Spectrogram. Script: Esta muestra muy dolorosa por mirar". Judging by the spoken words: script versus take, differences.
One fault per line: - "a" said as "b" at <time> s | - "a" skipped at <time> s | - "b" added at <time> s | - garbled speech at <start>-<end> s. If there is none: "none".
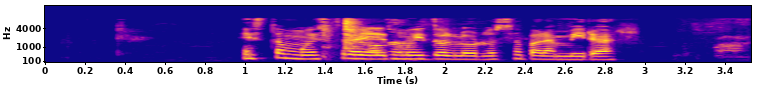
- "es" added at 1.6 s
- "por" said as "para" at 2.4 s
